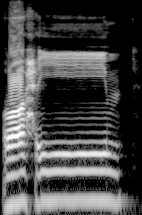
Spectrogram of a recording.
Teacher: H kecil dari tengah tenggorokan kita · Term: ha kecil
